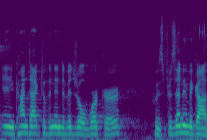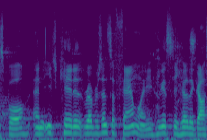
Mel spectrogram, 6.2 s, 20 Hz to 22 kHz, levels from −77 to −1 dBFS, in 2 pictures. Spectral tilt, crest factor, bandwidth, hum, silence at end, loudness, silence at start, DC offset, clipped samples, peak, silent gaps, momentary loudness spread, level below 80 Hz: -5.5 dB/octave; 18 dB; 19 kHz; none; 0 s; -36 LUFS; 0 s; under 0.1%; under 0.1%; -16 dBFS; none; 7 LU; -58 dBFS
